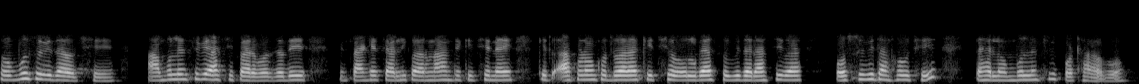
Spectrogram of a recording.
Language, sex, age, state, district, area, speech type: Odia, female, 30-45, Odisha, Nabarangpur, urban, conversation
